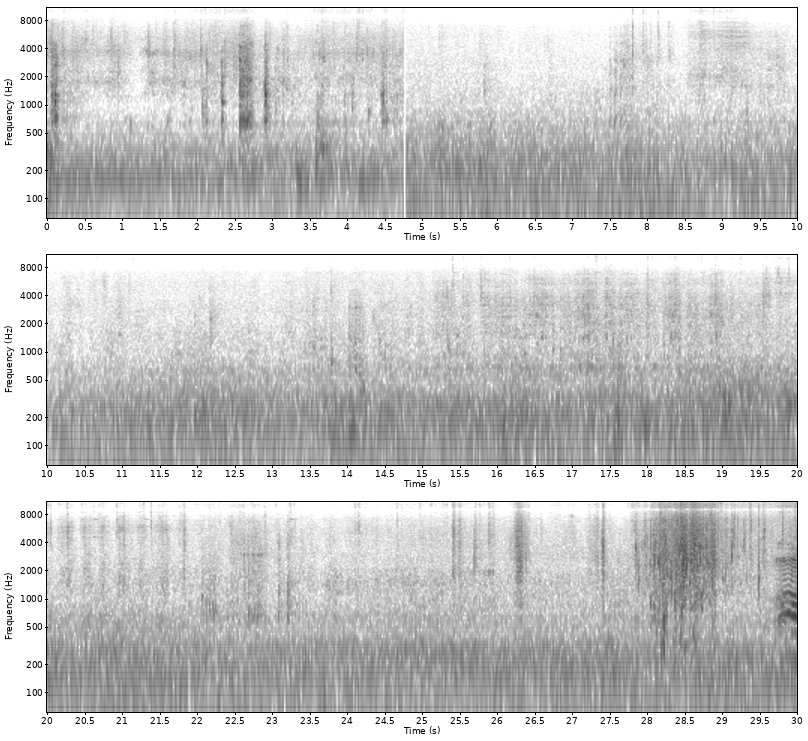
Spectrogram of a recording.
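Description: Steady low wind rumble on the microphone aboard an open boat on the water, with scattered light clicks and knocks.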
